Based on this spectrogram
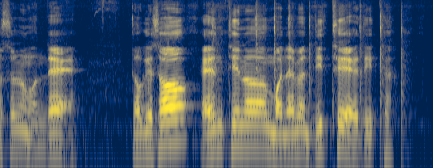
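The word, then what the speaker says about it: nit: 하나는 이제 NT로 쓰는 거, 자, 또 하나는 이제 SB로 쓰는 건데 여기서 NT는 뭐냐면 니트예요, 니트. 자, 니트고 단위는 이제 제곱미터당 칸델라가 되겠습니다. 그 다음에 SB는 뭐냐면 스틸브라고 읽어요.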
